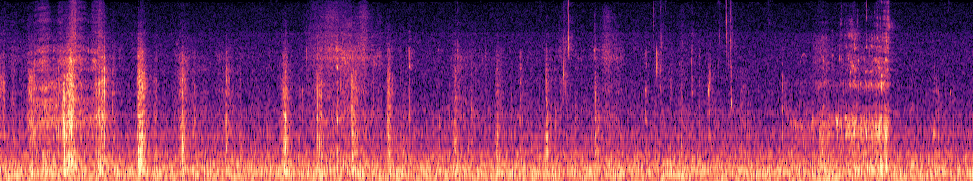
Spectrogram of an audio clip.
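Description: Faint chewing and crunching of a chocolate-covered, peanut butter-filled pretzel, with a cluster of sharp crunches in the first two seconds and scattered clicks after. A short rustle near the end.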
